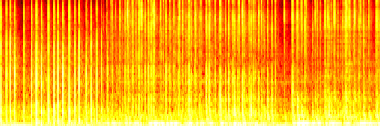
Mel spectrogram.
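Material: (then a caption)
Glass. Fingernails tap rapidly on a glass tabletop. The first second brings a quick run of separate, crisp clicks, which then blur into a fast, continuous rattling patter over a steady low hum.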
